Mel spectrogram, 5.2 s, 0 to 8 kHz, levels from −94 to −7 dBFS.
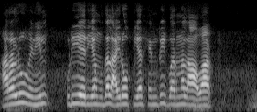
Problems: constant background noise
